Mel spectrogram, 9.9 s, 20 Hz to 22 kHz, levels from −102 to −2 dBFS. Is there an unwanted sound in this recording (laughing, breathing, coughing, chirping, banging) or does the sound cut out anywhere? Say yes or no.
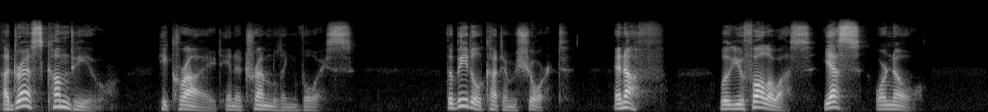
no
